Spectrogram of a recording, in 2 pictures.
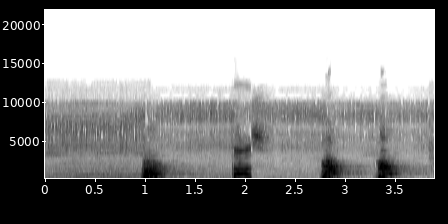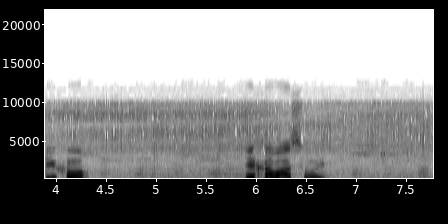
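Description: A dog barks several times close by.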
